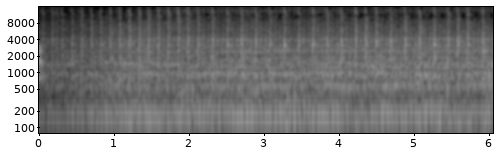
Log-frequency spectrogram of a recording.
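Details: ETQ high-pressure fire pump small single-cylinder engine, after cleaning and fresh fuel: quick, even popping beat holding steady with no misses or stumbles; running cleanly.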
